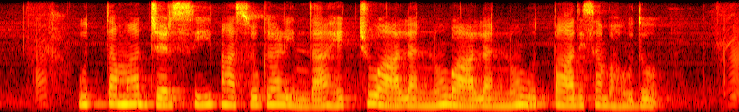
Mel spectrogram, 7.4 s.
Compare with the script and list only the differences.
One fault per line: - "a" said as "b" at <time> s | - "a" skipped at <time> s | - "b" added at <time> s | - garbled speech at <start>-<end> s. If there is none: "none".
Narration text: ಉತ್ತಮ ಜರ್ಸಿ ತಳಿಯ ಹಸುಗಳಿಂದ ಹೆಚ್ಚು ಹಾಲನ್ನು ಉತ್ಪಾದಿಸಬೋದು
- "ತಳಿಯ" skipped at 2.0 s
- "ಹಾಲನ್ನು" added at 4.5 s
